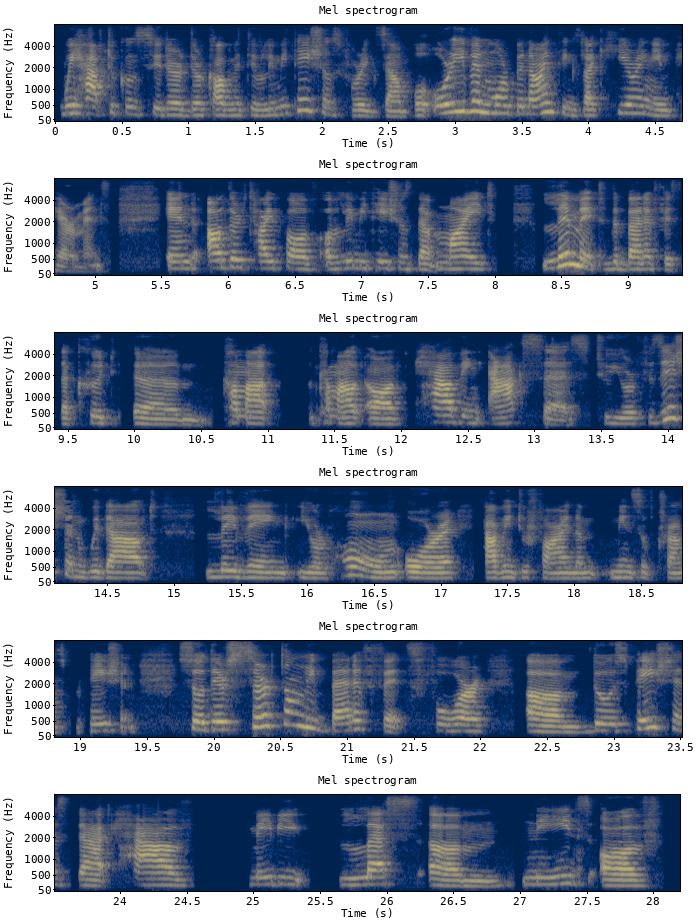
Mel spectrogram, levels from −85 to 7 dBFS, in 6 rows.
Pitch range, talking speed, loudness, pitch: 175-225 Hz, 145 wpm, -23 LUFS, 195 Hz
